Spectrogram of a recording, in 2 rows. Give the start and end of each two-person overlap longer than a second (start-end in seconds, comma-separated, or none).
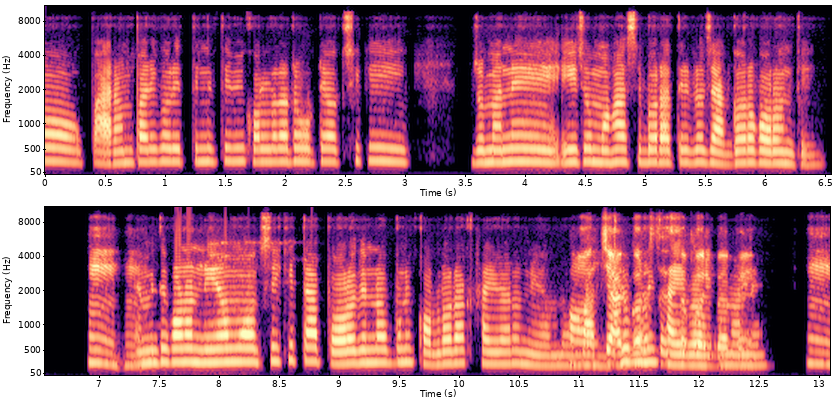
10.9-12.4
